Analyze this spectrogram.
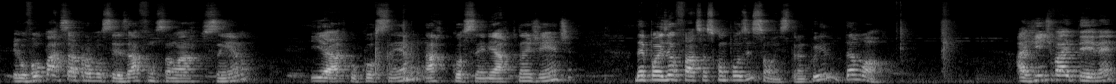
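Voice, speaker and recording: A man with a high-pitched voice talks at a moderate pace with ordinary pitch variation and long, frequent pauses. Room echo is audible and background noise is noticeable. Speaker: math teacher. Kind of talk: lecture. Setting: recorded video lesson.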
